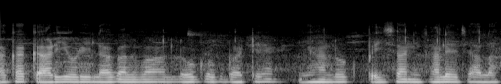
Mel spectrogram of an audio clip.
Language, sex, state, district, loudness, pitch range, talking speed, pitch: Bhojpuri, male, Bihar, East Champaran, -20 LUFS, 110-115 Hz, 155 wpm, 115 Hz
